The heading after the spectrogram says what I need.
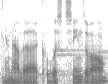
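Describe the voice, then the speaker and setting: A man with a gravelly voice giving casual, off-the-cuff commentary on a video game. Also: deep voice, completely flat delivery, a little slow. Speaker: gaming video maker.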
